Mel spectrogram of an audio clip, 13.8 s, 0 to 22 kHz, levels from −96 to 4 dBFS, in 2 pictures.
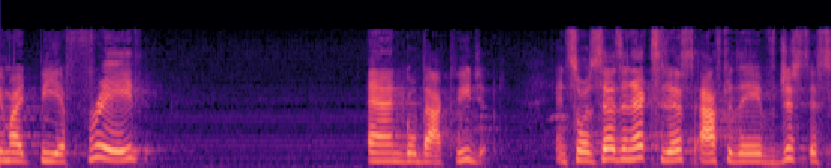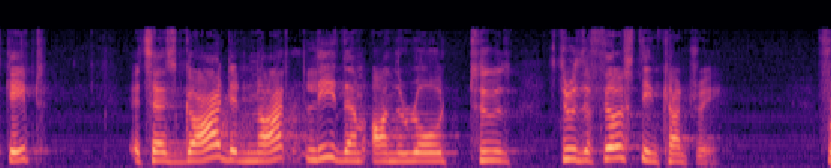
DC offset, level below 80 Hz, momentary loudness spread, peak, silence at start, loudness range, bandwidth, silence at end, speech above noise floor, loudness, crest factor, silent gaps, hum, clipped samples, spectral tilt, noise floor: under 0.1%; -70 dBFS; 13 LU; -2 dBFS; 0 s; 4 LU; 10.5 kHz; 0 s; 42 dB; -22 LUFS; 20 dB; none; none; under 0.1%; -4.5 dB/octave; -63 dBFS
